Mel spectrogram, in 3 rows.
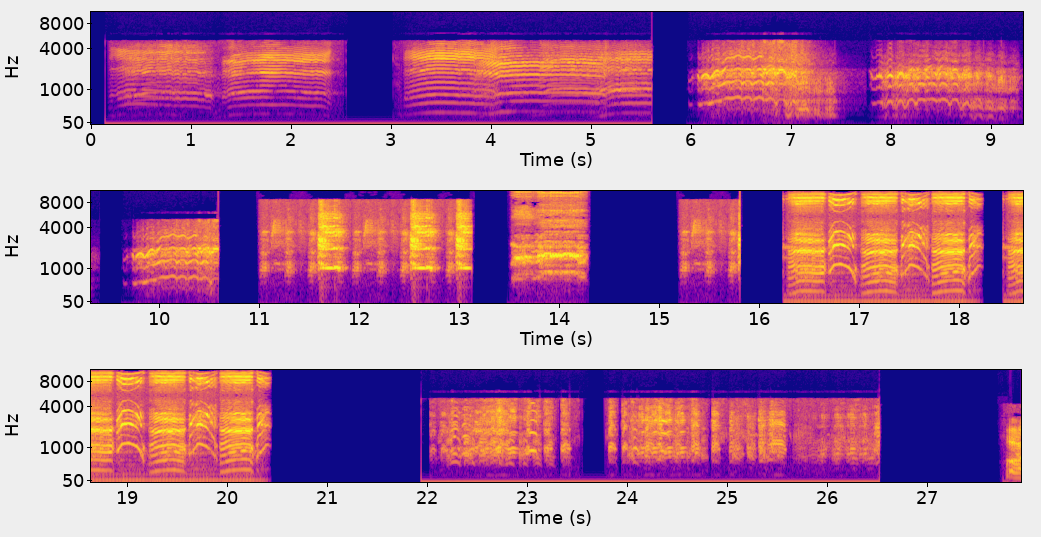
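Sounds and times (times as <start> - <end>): sheep bleating: 0.2 - 2.5, 3.1 - 6.7.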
